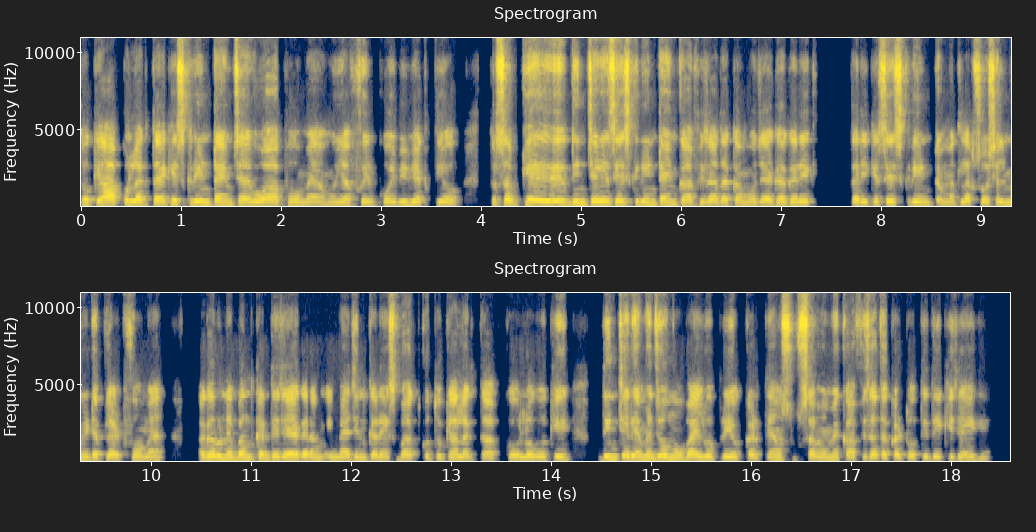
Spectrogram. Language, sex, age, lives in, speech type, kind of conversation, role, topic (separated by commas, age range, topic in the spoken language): Hindi, male, 20-24, India, conversation, podcast, host, शाम को स्क्रीन बंद करना तुम्हारे लिए कितना मुश्किल है?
